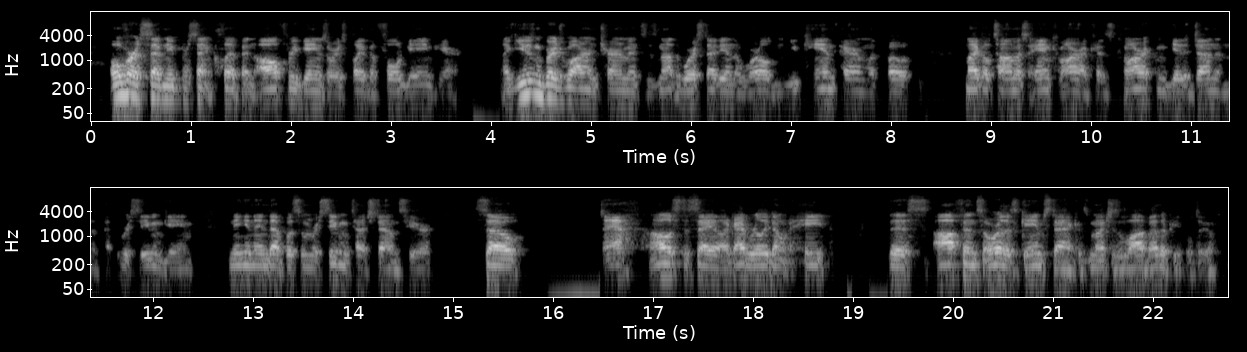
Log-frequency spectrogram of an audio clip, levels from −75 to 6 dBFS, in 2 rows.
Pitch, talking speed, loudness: 100 Hz, 225 wpm, -25 LUFS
